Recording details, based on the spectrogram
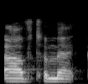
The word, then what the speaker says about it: Avtomat: Automat? How you say it? – Automov Kalashnikov. – Avtomat Kalashnikov. Yeah.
